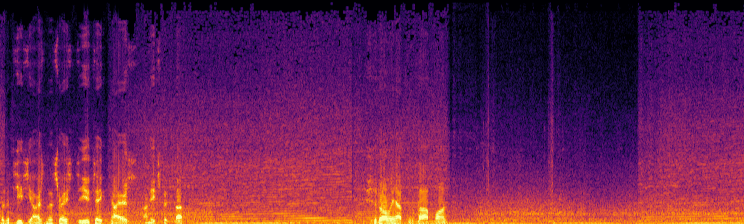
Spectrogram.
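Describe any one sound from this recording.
A racing car engine drones steadily, its pitch slowly rising and falling.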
